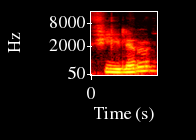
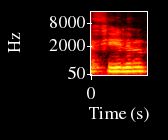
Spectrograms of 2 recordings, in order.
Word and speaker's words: Филин: Меня зовут Филин, как птичка Филин. Почему-то на последних конференциях начали меня как-то по-другому представлять, поэтому я решила сразу давать ассоциативный ряд, чтобы все запоминали, что это птичка, и не ставили ударение никуда дальше.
